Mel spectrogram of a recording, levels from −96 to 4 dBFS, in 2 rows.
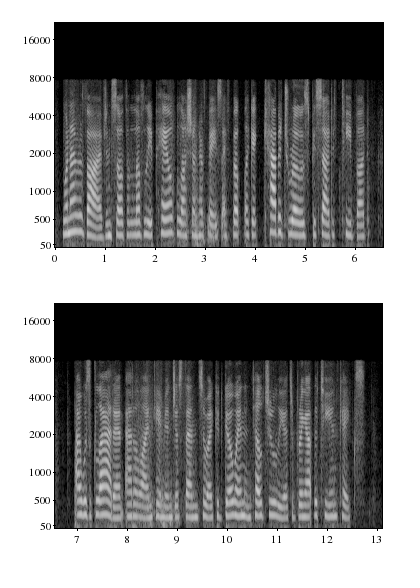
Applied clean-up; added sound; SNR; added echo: neural mask model RNNoise.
